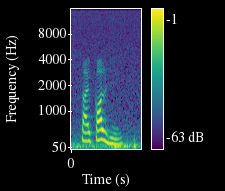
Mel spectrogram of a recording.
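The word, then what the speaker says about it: psychology: यस के पहले आए, तो वहाँ पी को हम नहीं पढ़ते, यानी पी का उच्चारण नहीं होता है। जैसे साइकोलॉजी, न्यूमोनिया, शाम।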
